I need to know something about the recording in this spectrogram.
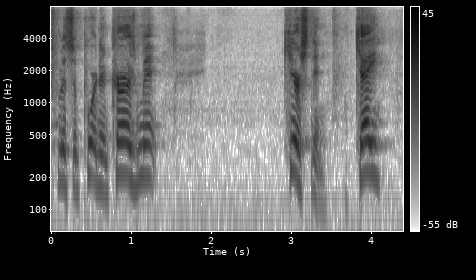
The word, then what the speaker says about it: Kirsten: Kirsten, okay? I've always wondered, am I saying it wrong, but it's K-I-R, and it's not K-R-I. So Kirsten. All right, so let's see.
